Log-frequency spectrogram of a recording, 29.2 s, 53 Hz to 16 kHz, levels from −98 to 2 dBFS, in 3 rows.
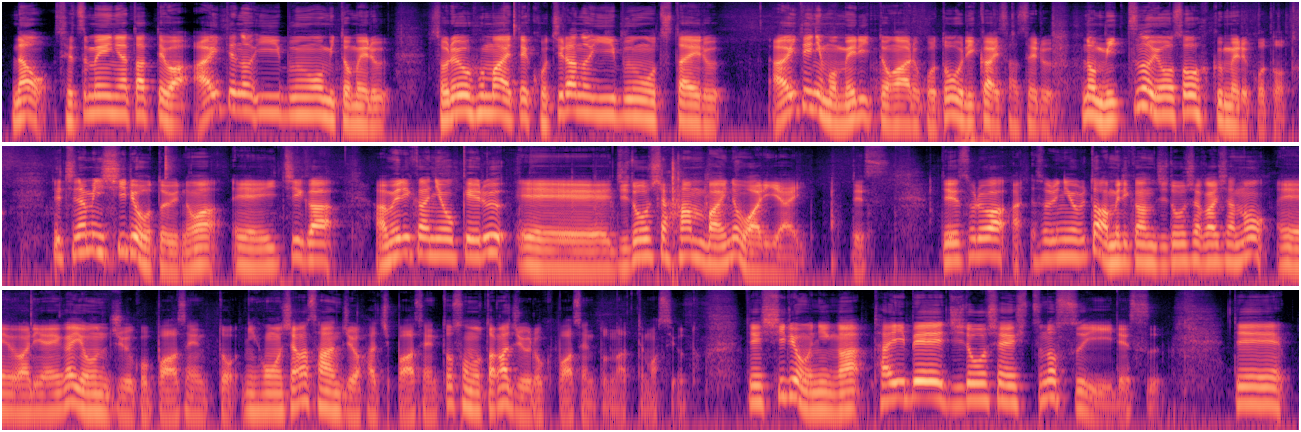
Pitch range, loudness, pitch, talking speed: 125-180 Hz, -18 LUFS, 155 Hz, 325 characters per minute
